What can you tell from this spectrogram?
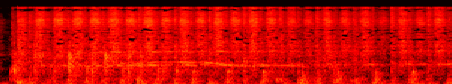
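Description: Balloon pump blowing air into a long pink latex modelling balloon: a steady, fluttering rush of air.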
